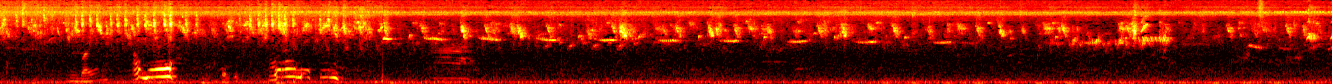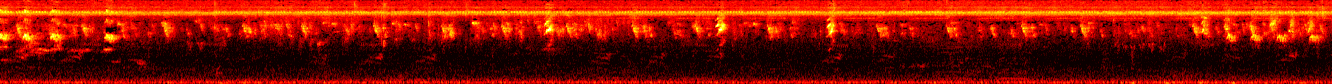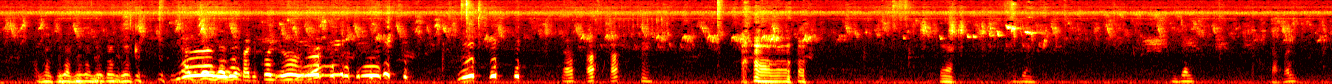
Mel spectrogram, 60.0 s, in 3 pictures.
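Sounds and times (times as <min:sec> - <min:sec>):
faint bird chirps: 0:00.0 - 0:59.9.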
